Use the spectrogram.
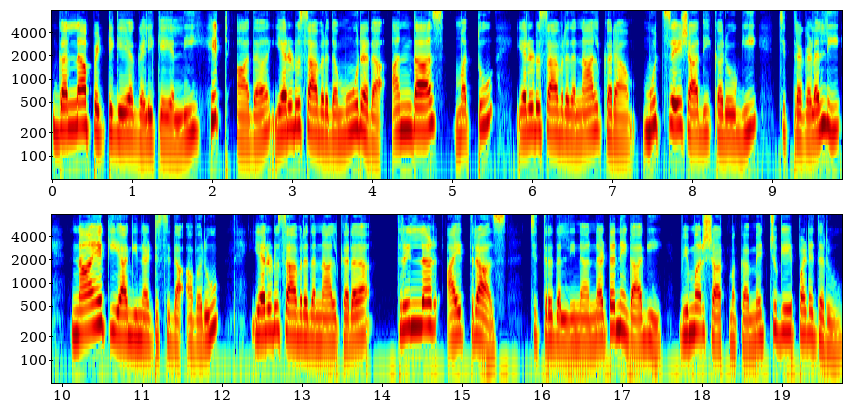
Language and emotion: Kannada, neutral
